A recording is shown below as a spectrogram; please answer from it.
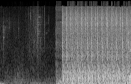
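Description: Gunfire in a Counter-Strike match, a sudden burst of dense, continuous automatic fire that erupts after a quiet stretch and stays loud and steady to the end.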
